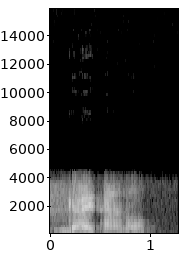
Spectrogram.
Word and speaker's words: Gaetano: Yes, Gaetano.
